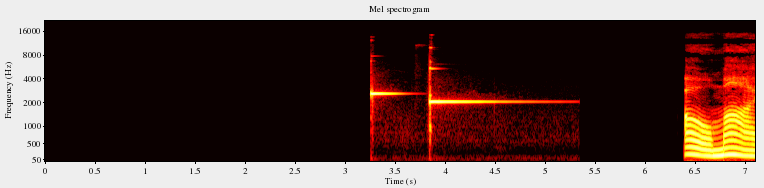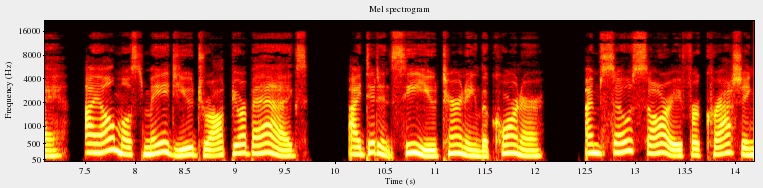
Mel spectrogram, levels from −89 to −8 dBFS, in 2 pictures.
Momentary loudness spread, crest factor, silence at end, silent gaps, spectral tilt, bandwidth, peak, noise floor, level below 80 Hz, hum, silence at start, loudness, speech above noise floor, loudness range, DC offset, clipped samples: 9 LU; 12 dB; 0 s; 5.45-5.49 s, 5.88-5.93 s, 6.05-6.10 s, 6.16-6.22 s, 6.34-6.39 s, 7.40-7.47 s, 9.80-10.09 s, 12.16-12.43 s; -6.5 dB/octave; 16 kHz; -4 dBFS; -53 dBFS; -52 dBFS; none; 3.25 s; -15 LUFS; 39 dB; 7 LU; under 0.1%; under 0.1%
